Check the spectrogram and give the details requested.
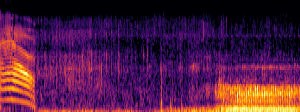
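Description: A domestic cat's single meow, rising and then falling in pitch over about half a second. About four seconds in, a steady low-pitched drone begins.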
